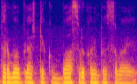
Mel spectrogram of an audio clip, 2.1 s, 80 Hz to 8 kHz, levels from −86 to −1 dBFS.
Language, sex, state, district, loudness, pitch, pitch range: Telugu, male, Andhra Pradesh, Srikakulam, -16 LUFS, 125 Hz, 115-125 Hz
